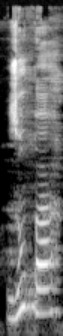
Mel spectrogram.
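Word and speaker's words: super: kind problem no problem জুপা সুপার তো আপনাদেরকে নতুন করে আমার এখানে বুঝাতে হবে না কেন এখানে জুপা হয়েছে এস এর পর ভাওয়েল আছে তাই এখানে এস এর উচ্চারণটা জ এর মত হচ্ছে ঠিক আছে এরপরে আলেস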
